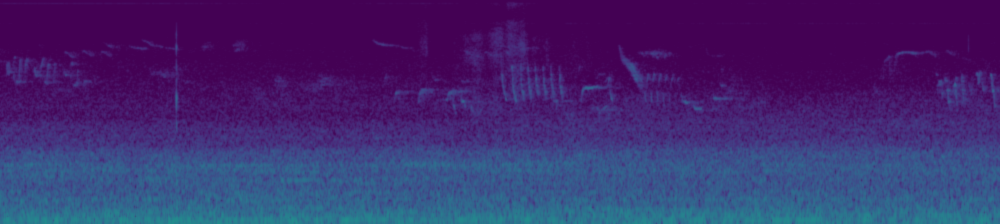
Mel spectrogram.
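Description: Birds chirping in short bursts over a steady low background hum, with a single sharp click about two seconds in.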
